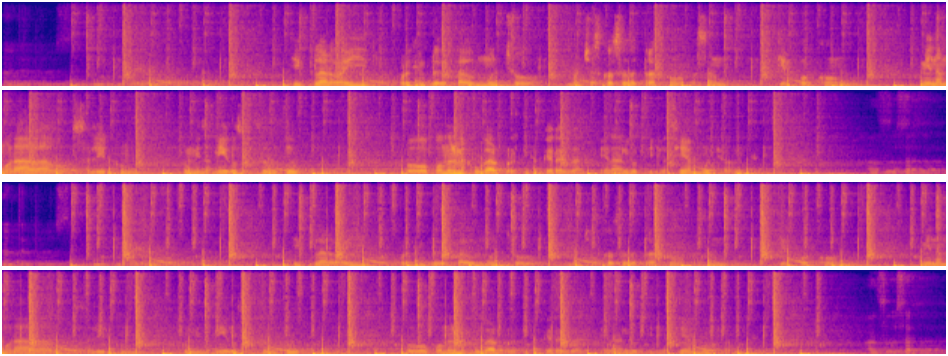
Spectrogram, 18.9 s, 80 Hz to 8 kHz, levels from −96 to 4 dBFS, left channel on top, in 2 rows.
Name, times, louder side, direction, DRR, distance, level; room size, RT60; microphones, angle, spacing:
voice 1, 0.0-1.7 18.1-18.5, right 1 dB, 60° right, 1 dB, 3.5 m, -39 dB
sound 1, 0.6-5.6 5.9-8.0, left 1 dB, 30° left, 4.6 m, -47 dB
sound 2, 0.7-17.7, right 1 dB, 35° right, 1.2 m, -22 dB
voice 2, 2.9-5.4 5.6-7.3 7.7-8.6 9.2-10.9 11.2-12.5 13.5-16.9, left 4 dB, 80° left, 17 dB, 0.7 m, -26 dB
Microwave oven, 9.2-9.3 10.2-14.4, left 1 dB, 10° left, 3.7 m, -38 dB
28.0 x 20.5 x 8.4 m, 2.8 s
head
